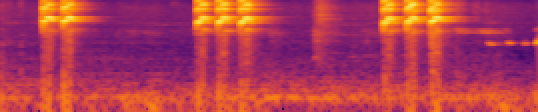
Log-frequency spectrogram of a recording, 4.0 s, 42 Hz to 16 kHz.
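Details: White-rumped shama lure song heard as three clusters of sharp, very high chipping notes, each a quick triplet, spaced about 1.3 seconds apart, ending with a few soft low whistles.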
